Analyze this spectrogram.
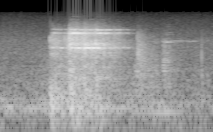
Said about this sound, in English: And I love the way that when Anna walks into Sandro's house, she throws her purse on the table and it like knocks down a bunch of shit. Yeah. That's my favorite sound.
